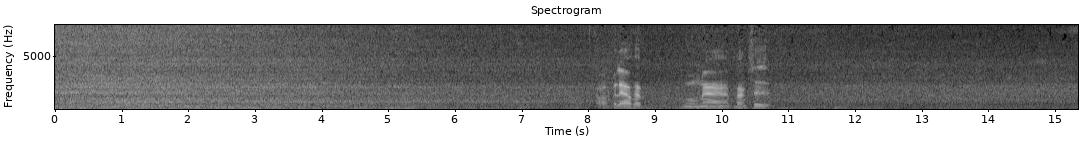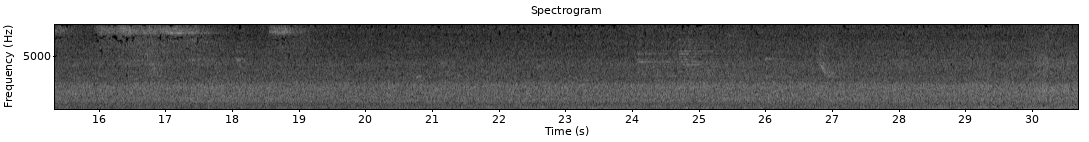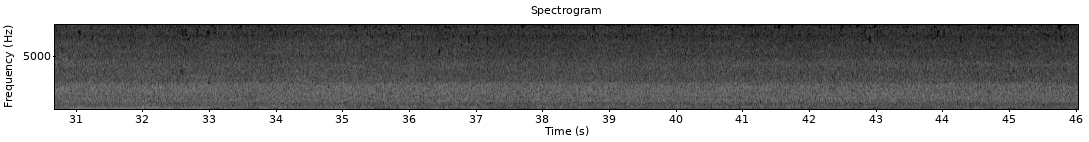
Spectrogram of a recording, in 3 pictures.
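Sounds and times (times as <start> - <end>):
electric train moving off: 0.0 - 8.0
traffic-like rumble: 0.0 - 46.0.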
